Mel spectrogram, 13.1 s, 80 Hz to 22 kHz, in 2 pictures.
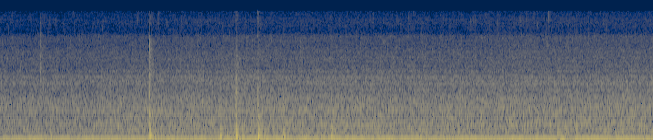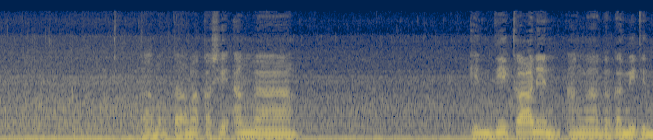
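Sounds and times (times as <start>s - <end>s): steady low hum: 0.0s - 13.0s
spoon knocking against pan: 1.5s - 3.5s.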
